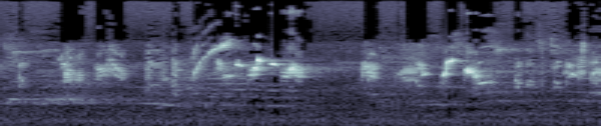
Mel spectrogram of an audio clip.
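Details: Red-whiskered bulbul delivering scattered whistled phrases, including a sweeping rising-falling note and clustered chirps around the middle, with pauses between bursts.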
